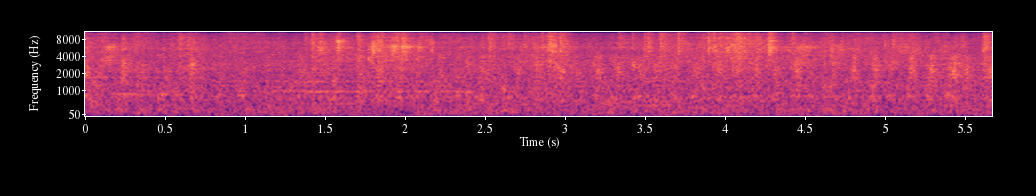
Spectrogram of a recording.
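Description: Narrow-gauge passenger train car rolling along the track, a steady rumble and rattle of wheels on rails heard from aboard the open car.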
